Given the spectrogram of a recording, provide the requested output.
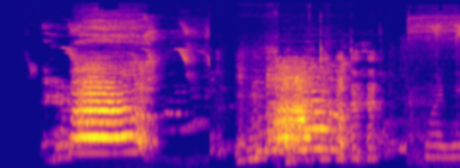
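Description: Two drawn-out, nasal goat bleats, the second one wavering and shaky.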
